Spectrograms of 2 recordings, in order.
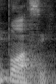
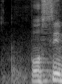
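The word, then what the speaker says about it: Poaceae: ভাগ আছে মালভেসি পোয়াসি মালভেসি পোসি বা পোয়াসি আমরা উচ্চারণ সুবিধার্থে লেখার সুবিধার্থে আমরা হচ্ছে পোয়াসি বলে বাট পোসি হ্যাঁ তাহলে মালভেসি এবং পোসি বা তুমি পোসি টুসি পড়ার দরকার না তুমি পোয়াসি পড়ো এতে করে তুমি অন্তত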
